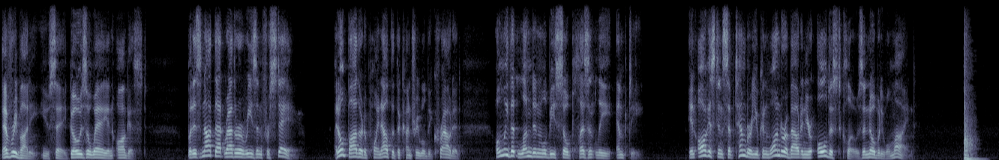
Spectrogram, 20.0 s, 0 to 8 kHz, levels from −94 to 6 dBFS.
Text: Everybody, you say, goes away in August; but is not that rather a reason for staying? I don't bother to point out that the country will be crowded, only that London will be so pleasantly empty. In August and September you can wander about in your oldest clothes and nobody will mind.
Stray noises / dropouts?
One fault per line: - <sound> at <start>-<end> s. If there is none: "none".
- tap at 19.3-19.8 s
